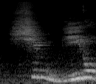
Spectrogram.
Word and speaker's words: 심리: 심리는 리을 리을이 리을이 앞에 음은 미음의 영향으로 앞에 음은 미음의 영향으로 콧소리 비음인 니음으로 바뀌었죠. 심리가 심니로 바뀌어 있잖아.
